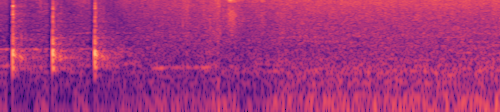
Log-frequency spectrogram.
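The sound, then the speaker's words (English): Three quick, sharp knocks in an even rhythm on Bruce Cook's door inside a residential complex, followed by a low, steady background hum with no voices. “After being let into the complex by a friendly neighbour, we knocked on Bruce Cook's door.”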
